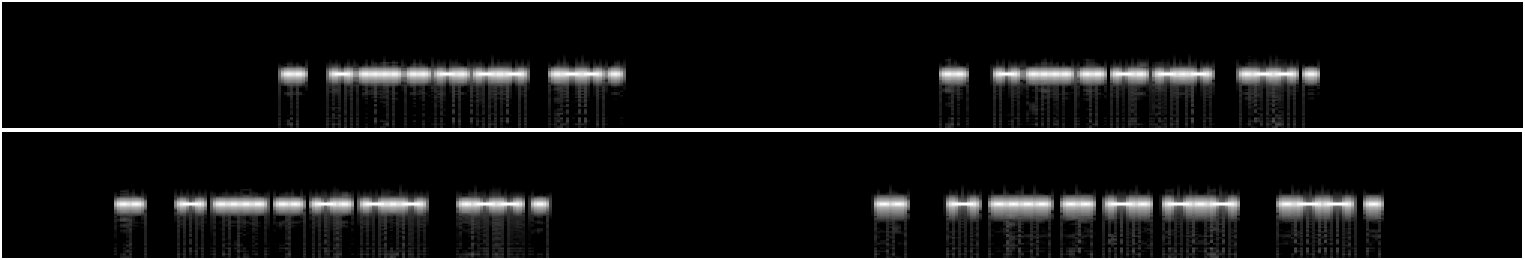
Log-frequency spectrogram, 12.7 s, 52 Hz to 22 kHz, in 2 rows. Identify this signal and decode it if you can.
Morse code, heard as a keyed tone, about 49 wpm, 700 Hz. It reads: I THINK WE I THINK WE I THINK WE I THINK WE
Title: Speed-Racing - Sets of 3 Words 40wpm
